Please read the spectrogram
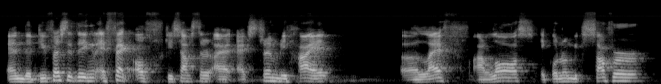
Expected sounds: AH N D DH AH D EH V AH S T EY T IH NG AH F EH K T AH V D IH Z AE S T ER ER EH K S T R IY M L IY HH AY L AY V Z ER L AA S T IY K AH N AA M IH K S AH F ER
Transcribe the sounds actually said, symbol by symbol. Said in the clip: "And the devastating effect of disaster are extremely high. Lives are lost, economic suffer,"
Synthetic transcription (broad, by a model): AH N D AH D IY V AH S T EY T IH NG AH F EH K T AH F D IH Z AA S T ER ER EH K S T R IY M L IY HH AY L AY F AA L AA S IY K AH N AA M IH K S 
